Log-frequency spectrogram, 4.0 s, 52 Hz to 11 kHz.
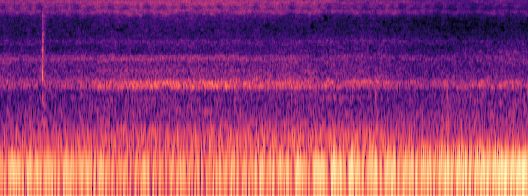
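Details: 1994 Chevrolet S10 idling after distributor timing fix: constant high squeal over a smooth low idle, unchanging; AC condenser suspected of sounding horrible, belt-driven accessory squeak not confirmed.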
